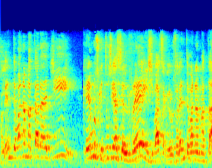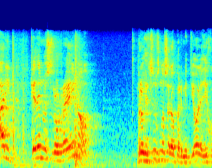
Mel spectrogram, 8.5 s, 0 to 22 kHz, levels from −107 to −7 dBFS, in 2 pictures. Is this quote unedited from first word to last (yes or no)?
no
